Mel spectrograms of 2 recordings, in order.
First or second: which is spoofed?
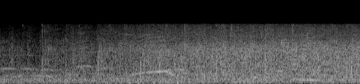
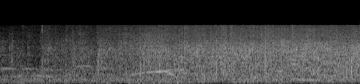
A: second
